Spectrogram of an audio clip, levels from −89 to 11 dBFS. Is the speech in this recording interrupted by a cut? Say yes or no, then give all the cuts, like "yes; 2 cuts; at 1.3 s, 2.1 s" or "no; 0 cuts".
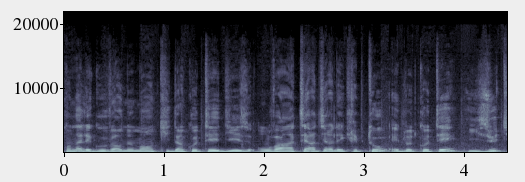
no; 0 cuts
